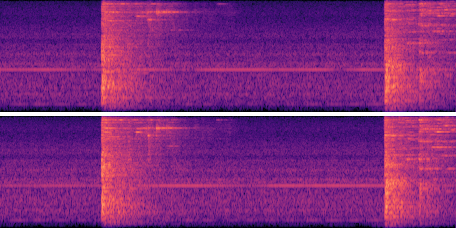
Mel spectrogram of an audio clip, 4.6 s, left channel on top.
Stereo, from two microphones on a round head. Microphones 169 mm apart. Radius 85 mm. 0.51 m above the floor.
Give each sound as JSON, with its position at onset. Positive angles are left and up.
{"t": 1.0, "sound": "breaking glass", "side_deg": -5, "distance_m": 4.5}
